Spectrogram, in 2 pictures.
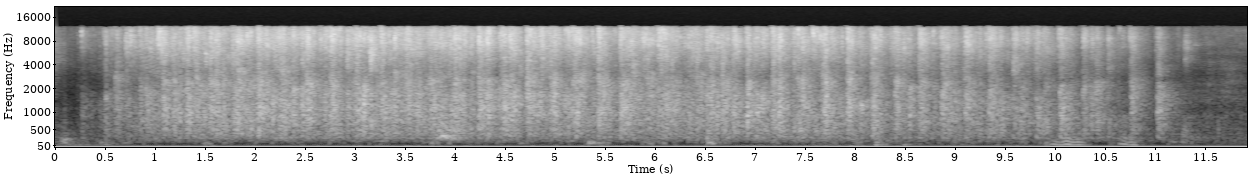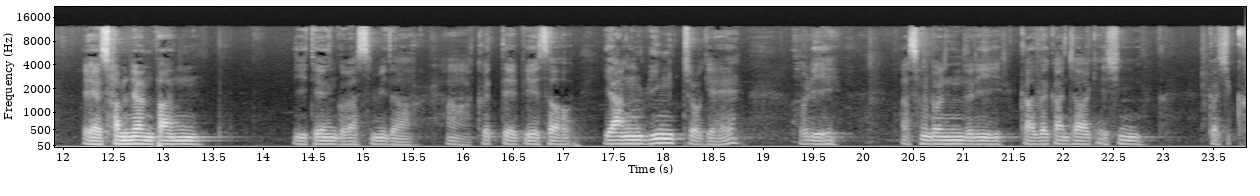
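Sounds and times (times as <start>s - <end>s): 
church congregation applauding: 0.2s - 11.5s
speech: 12.3s - 13.5s, 14.3s - 18.8s, 19.4s - 19.8s, 20.4s - 22.9s, 23.5s - 23.8s.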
